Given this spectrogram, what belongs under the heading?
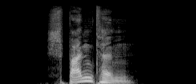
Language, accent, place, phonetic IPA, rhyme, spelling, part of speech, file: German, Germany, Berlin, [ˈʃpantn̩], -antn̩, spannten, verb, De-spannten.ogg
- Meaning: inflection of spannen: 1. first/third-person plural preterite 2. first/third-person plural subjunctive II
